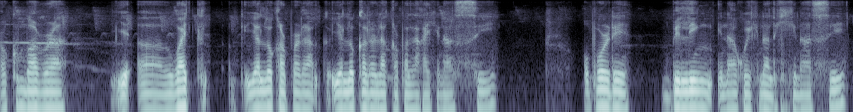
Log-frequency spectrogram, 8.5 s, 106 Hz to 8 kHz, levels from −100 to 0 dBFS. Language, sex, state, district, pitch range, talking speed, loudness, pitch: Nagamese, male, Nagaland, Dimapur, 105-120 Hz, 140 wpm, -22 LUFS, 115 Hz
